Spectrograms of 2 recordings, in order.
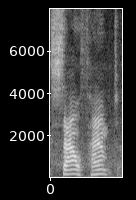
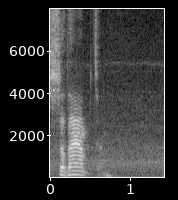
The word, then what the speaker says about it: Southampton: a good name yes Southern we don't say sub like Southampton it's not Southampton Southampton is it it's Southampton we don't say Southampton even in Southampton well generally that's around my way down Southampton but why is it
